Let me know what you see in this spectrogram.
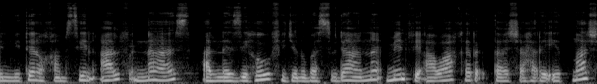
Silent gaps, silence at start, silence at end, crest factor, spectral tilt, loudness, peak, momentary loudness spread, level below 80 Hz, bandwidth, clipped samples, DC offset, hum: none; 0 s; 0 s; 16 dB; -6.5 dB/octave; -26 LUFS; -10 dBFS; 5 LU; -54 dBFS; 19 kHz; under 0.1%; under 0.1%; none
